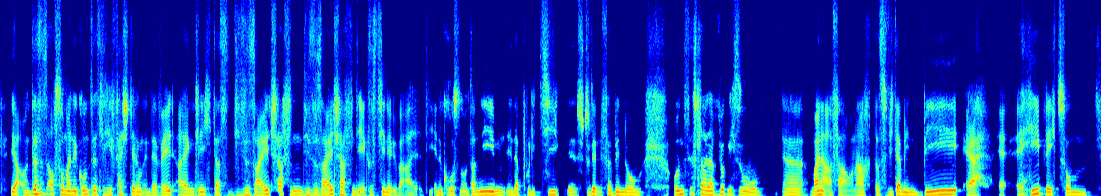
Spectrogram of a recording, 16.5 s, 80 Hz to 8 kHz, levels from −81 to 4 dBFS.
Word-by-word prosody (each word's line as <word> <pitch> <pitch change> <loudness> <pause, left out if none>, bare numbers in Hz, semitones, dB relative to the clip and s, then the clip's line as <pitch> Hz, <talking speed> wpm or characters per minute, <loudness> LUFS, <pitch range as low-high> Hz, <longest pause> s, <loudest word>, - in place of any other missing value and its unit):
Ja, 140 -1 +3
und 140 +3 -4
das 175 - +7
ist 195 -3 -5
auch 180 - 0
so 165 - +2
meine 145 -2 +4
grundsätzliche 150 -4 -1
Feststellung 140 -4 +1
in 130 - -7
der 115 0 -4
Welt 150 +1 0
eigentlich, 130 -1 -1
dass 125 0 -4
diese 125 +2 -5
Seilschaften 150 +3 +1
diese 120 -2 -3
Seilschaften, 150 +1 +2
die 135 +1 -1
existieren 125 +1 -4
ja 120 - 0
überall. - - -7
Die - - -15
in 140 -1 -3
großen 140 +3 -3
Unternehmen, 140 +2 +3
in 135 0 -4
der 125 - +2
Politik, 125 +5 -4
äh, 140 -2 -4
Studentenverbindungen 125 -1 0 0.4
und 160 +2 +2
es 160 - -15
ist 200 -2 -2
leider 155 -4 +3
wirklich 170 -6 -1
so, 130 -3 -1 0.3
äh, 125 -1 -1
meiner 140 +3 +5
Erfahrung 105 -3 -3
nach, 135 +3 -2
dass 125 -1 -6
Vitamin 125 -3 +1
B 160 +6 +5
erh 120 -2 +2 0.3
er - - -7 0.2
erheblich 130 0 +1
zum 125 -2 -1
130 Hz, 175 wpm, -23 LUFS, 125-150 Hz, 0.4 s, das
